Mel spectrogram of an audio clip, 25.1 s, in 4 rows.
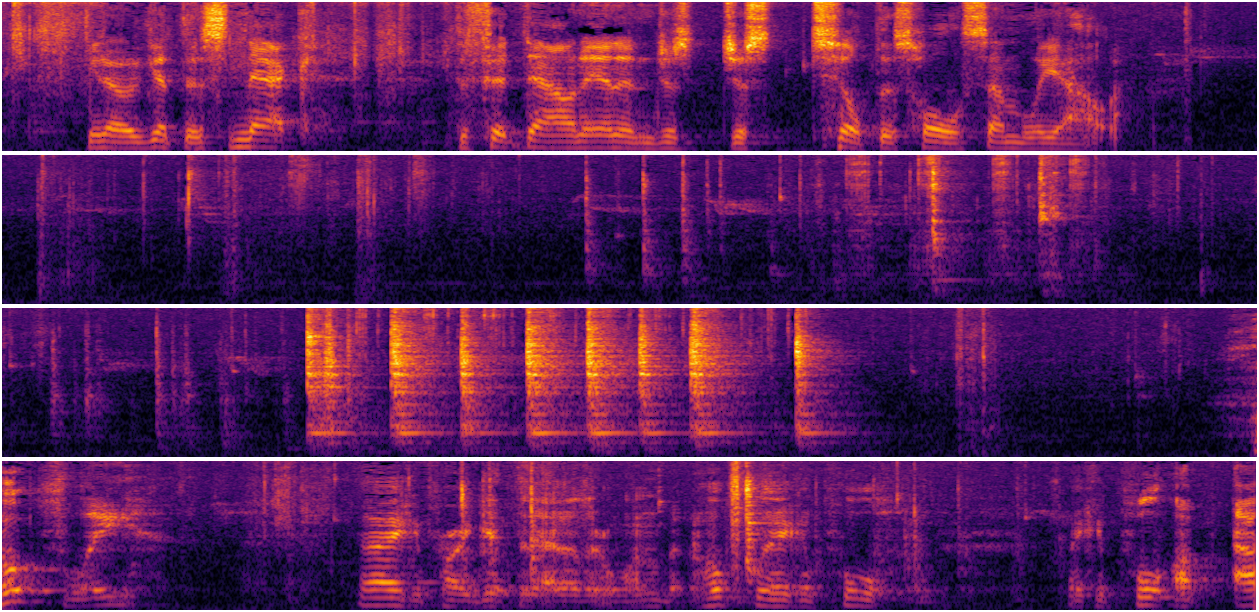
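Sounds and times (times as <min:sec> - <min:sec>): hand tools clicking and knocking: 0:09.2 - 0:17.0, 0:21.0 - 0:24.2
sharp metallic clicks ringing: 0:12.8 - 0:17.2.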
